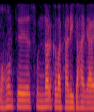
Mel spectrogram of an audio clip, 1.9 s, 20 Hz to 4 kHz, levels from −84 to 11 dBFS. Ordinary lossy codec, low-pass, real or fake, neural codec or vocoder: none; 3.6 kHz; fake; codec, 16 kHz, 1.1 kbps, Voila-Tokenizer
